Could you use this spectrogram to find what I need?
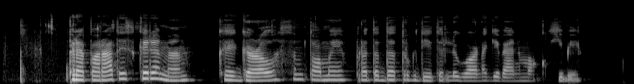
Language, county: Lithuanian, Klaipėda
